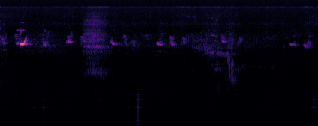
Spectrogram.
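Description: Aseel chicks peeping faintly, a quick run of short high chirps, with two brief scratchy noises about one and three seconds in.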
